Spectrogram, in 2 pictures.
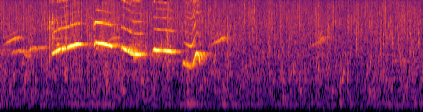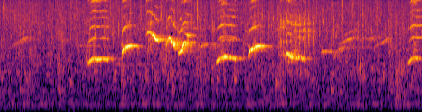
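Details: Oriental magpie-robin in loud, shrill gacor song, used to encourage sluggish birds to sing. Rapid sequences of whistled, slurred notes come in two bursts, with a quiet gap between, over trickling rainwater.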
